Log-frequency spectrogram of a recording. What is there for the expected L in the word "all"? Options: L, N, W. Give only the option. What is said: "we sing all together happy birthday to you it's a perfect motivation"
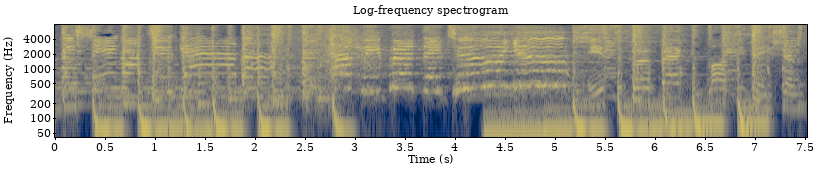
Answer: N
